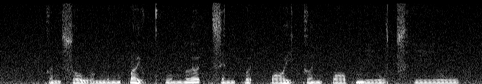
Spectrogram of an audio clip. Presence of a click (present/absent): absent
